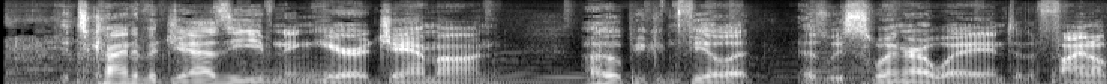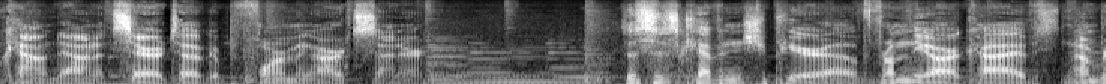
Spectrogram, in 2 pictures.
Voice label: radio banter; SPAC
